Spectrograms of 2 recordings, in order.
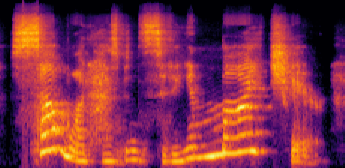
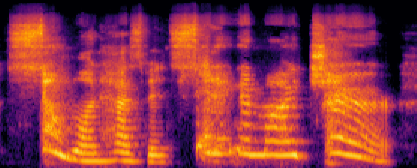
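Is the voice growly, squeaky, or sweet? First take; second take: sweet; growly. First: It is a sweet, low voice. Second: It is a loud, growly voice.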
